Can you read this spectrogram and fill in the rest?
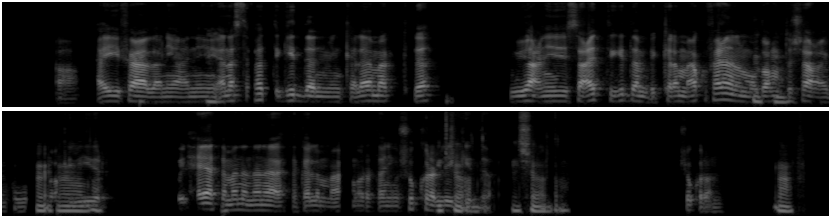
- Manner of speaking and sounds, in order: tapping
- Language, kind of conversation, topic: Arabic, podcast, إزاي بتتعامل مع الخوف من التغيير؟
